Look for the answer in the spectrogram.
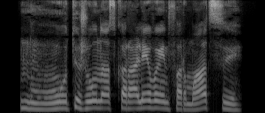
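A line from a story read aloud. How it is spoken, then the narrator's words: Snorting. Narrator (Russian): хмыкнул он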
